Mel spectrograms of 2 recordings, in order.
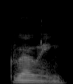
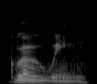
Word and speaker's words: growing: So So as if you're saying grow and then you're saying wing. Something like that. That's what you're saying. Grow and then wing. Grow wing. We don't we don't quite say it that way.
